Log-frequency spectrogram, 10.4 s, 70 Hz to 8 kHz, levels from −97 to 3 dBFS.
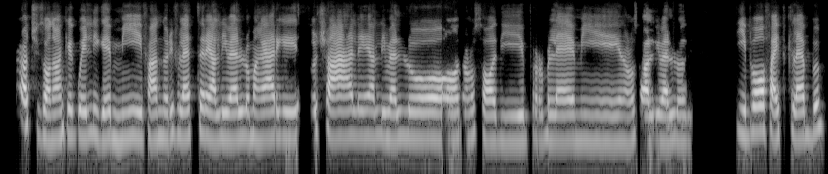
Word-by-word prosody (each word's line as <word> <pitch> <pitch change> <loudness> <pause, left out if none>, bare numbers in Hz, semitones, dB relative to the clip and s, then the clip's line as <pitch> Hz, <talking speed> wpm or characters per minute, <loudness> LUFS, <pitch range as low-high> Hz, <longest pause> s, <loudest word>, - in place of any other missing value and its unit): Però 260 -10 +3
ci 210 - -14
sono 180 -2 +2
anche 195 +1 -1
quelli 200 +1 -2
che 185 +1 0
mi 190 +1 -4
fanno 185 0 0
riflettere 195 0 0
a 180 - +6
livello 185 +1 +1
magari 190 +1 0
sociale, 195 0 +1
a 190 - +1
livello, 185 -1 +1
non 185 -1 -7
lo 195 - -5
so, 175 -4 +1
di 175 0 -6
problemi, 175 -1 -4
non 170 -1 -4
lo 175 - -4
so 190 -2 -6
a 175 - +7
livello 175 0 -1 0.6
tipo 220 0 +4
Fight 200 -3 +1
Club. 200 +2 0
190 Hz, 160 wpm, -22 LUFS, 180-195 Hz, 0.6 s, a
